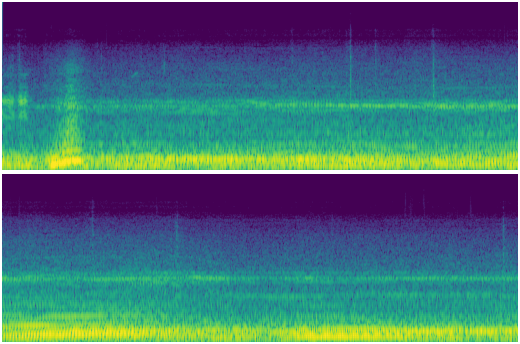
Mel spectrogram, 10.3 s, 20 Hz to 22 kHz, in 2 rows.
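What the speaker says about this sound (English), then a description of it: "Porsche has the best mechanical sounding motors" A Porsche GT3 sports car engine holds a steady, loud revving drone from inside the cabin, with a brief rise in pitch early on and a constant mechanical whir throughout.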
